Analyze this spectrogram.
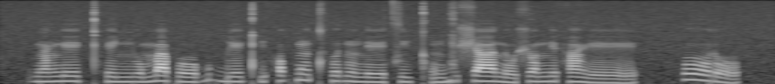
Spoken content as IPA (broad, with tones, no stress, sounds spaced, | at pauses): ɡ ã˨ ŋ eː˨ kʰ e˨ ɲ o˨ m a˦ p oː˨ ɓ ʊ˦ ɡ͡b eː˨ kʼ i˨ h ɔ˦ k͡p ũ˦ tʰ ʊ˨˦ ɗ ũ˨ n eː˨ t͡s i˨ kʼ ũ˨ ɡ i˦ ʃ aː˦ n o˨ ʃ ɔ˦ n ɪ˦ h ã˦ ɣ eː˨ | oː˦˨ ɾ o˨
